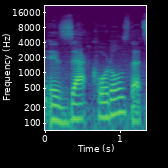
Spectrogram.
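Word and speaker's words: Korthals: My name is Zach Cordles. That's spelled Z-A-C-H, and Cordles is K-O-R-T-H-A-L-S.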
